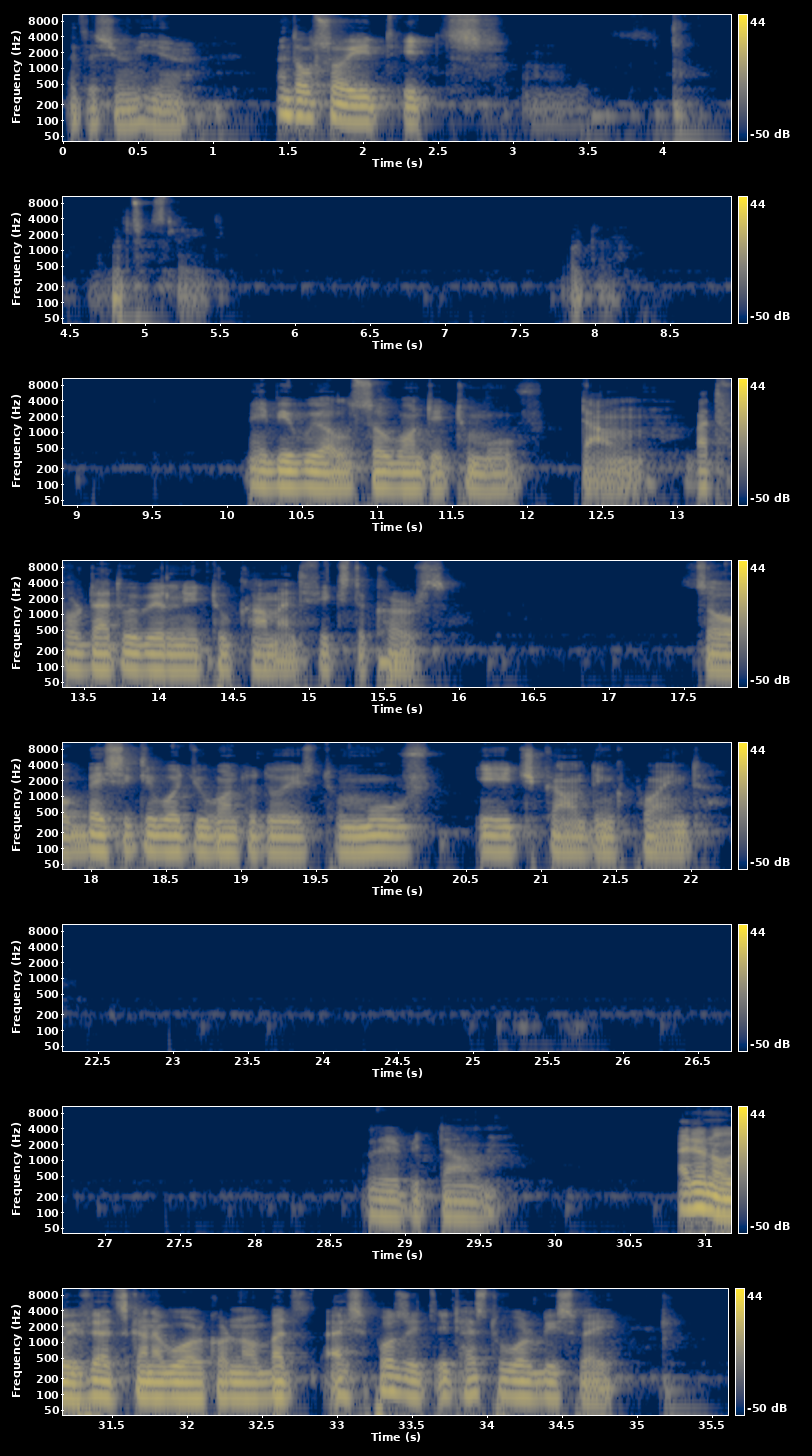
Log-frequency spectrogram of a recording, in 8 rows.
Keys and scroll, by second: 3.8 ctrl+z.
